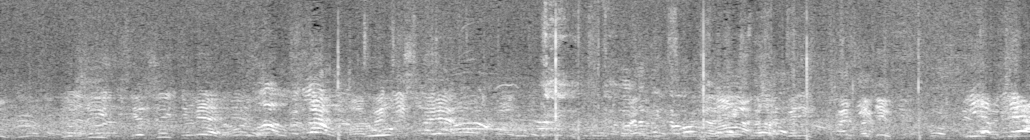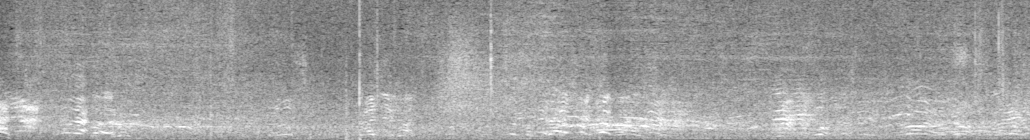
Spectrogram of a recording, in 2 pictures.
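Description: A football is kicked with a dull thud on artificial turf.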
